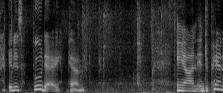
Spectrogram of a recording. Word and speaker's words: fude: It is not pronounced food pen, as I've heard some people say. It is fude pen.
